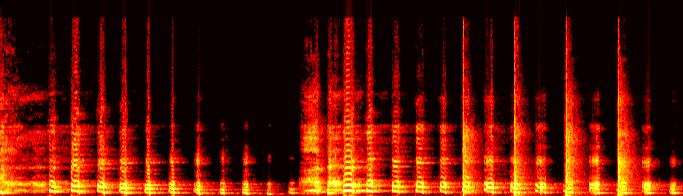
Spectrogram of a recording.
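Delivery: long high giggling cackle; gleeful rabbit laugh. Acted. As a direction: laugh like a trickster who won. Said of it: "Rabbit started laughing and laughing".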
